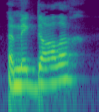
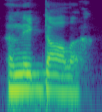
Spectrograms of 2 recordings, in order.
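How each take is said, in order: First: "Amygdala" rising at the end like a question. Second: "Amygdala" lower, falling at the end; confirming. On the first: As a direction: check "Amygdala" with an upturned, unsure ending. Checking how the word is pronounced. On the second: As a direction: settle "Amygdala" with a firm downward ending. Settles on the pronunciation. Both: Real, not acted.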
